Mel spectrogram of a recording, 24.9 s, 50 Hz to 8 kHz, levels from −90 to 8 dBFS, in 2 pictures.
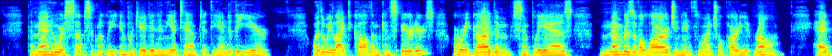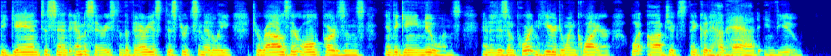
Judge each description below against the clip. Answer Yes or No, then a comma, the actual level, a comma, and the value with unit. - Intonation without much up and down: Yes, narrow, 2.3 semitones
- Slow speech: No, average, 175 wpm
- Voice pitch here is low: Yes, low, 130 Hz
